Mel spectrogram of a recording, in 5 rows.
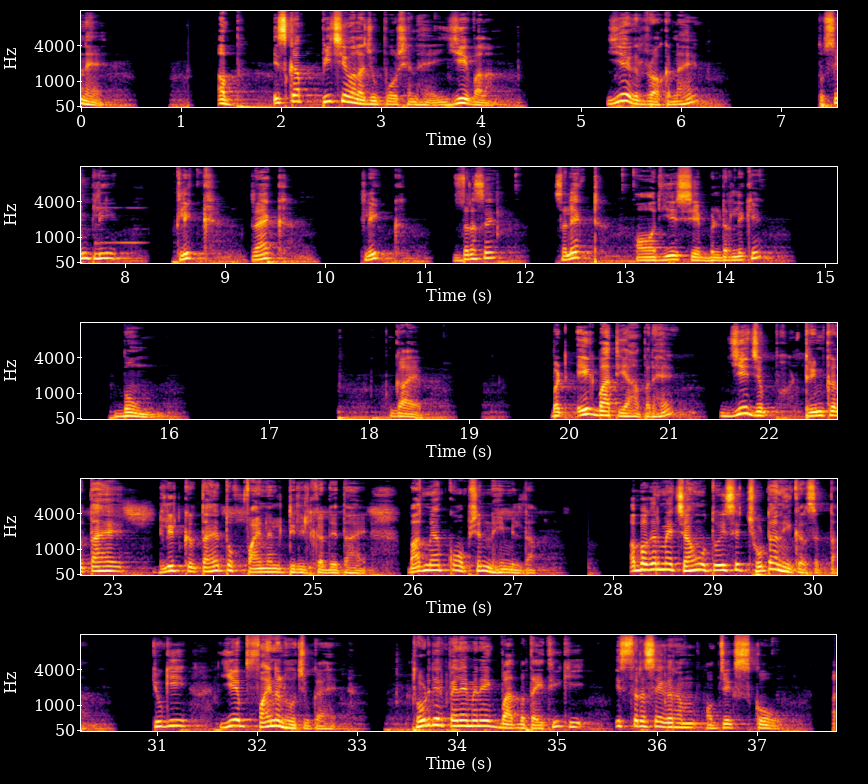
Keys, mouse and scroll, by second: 3.6 click, 4.8 space, 5.7-7.1 alt+scroll up 1, 7.1-8.6 alt+drag, 9.2 alt+click, 9.3-11.8 alt+drag, 11.8 double click, 12.9 click, 14.3-16.3 alt+drag, 17.3-17.9 alt+scroll down 1, 18.1 alt+scroll up 1, 19.6 click, 27.5 click, 29.9-30.4 alt+scroll down 1, 30.4-31.1 alt+scroll up 1, 31.2-33.0 alt+scroll down 1, 33.1 alt+scroll, 33.2 alt+click, 34.3 alt+click, 36.2-37.7 drag.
